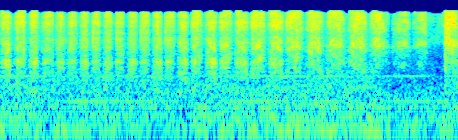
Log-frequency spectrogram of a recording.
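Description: Stylus scrubbing rapidly back and forth on the Quantel Paintbox graphics tablet, about seven or eight strokes a second, as colour is worked into the image.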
